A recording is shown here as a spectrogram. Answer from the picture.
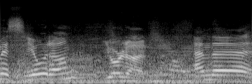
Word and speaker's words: Joran: What's the correct pronunciation? It's my name is Joran.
